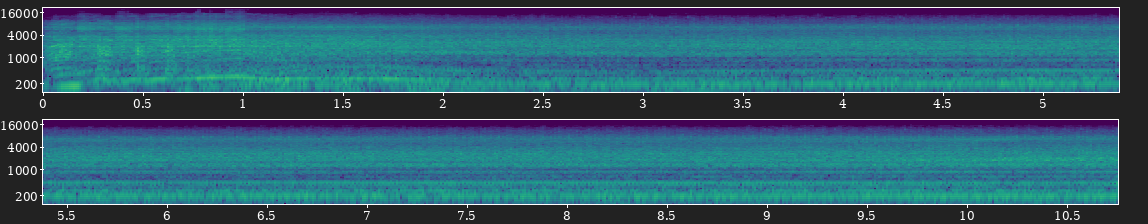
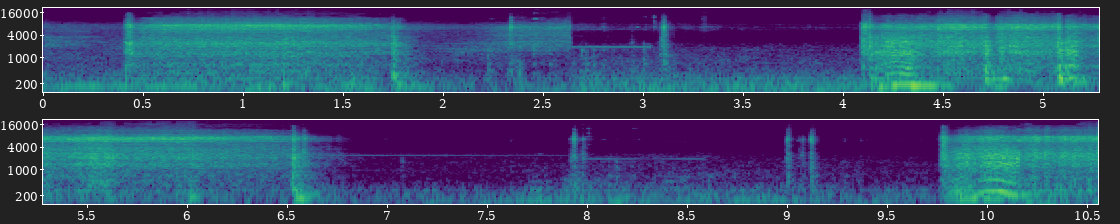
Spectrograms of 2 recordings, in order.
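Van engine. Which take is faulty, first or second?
second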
